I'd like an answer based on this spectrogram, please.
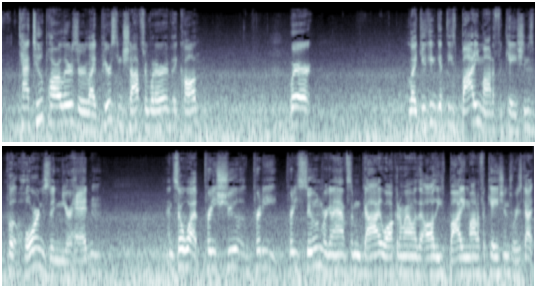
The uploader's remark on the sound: This episode was recorded in my truck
